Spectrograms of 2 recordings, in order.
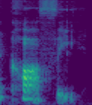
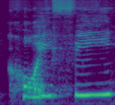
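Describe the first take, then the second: First: Said in the usual way. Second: Coffee said as "coy-fee"; regional pronunciation. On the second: Retold or imitated. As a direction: say coffee with an "oy" in the first syllable. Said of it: "cracks me up when she says".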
